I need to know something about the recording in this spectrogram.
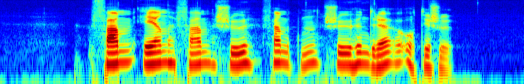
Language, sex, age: Norwegian, male, 36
